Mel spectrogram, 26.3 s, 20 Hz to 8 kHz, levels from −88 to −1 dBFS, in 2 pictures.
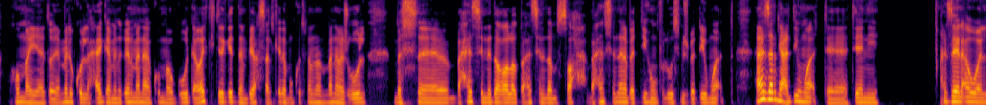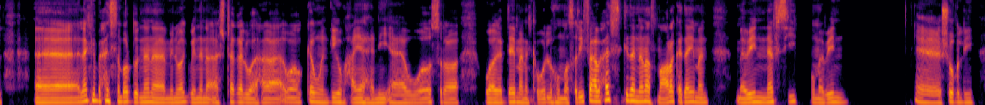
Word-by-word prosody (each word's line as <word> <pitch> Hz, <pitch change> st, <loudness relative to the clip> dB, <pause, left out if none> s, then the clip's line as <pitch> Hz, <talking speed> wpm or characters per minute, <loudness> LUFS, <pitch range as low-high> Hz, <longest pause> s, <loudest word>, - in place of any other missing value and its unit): هم 120 Hz, -1 st, -2 dB
ي 105 Hz, -1 st, 0 dB
يعملوا 115 Hz, +4 st, -1 dB
كل 115 Hz, -2 st, -2 dB
حاجة 120 Hz, +3 st, 0 dB
من 110 Hz, -1 st, -4 dB
غير 125 Hz, +2 st, 0 dB
ما 120 Hz, -, 0 dB
أنا 120 Hz, -1 st, +1 dB
أكون 115 Hz, +3 st, -7 dB
موجود، 115 Hz, +3 st, -3 dB
أوقات 135 Hz, +6 st, +4 dB
كتيرة 130 Hz, -2 st, -1 dB
جدًا 130 Hz, -2 st, 0 dB
بيحصل 115 Hz, -2 st, 0 dB
كده، 120 Hz, +2 st, -3 dB
من 110 Hz, -, -12 dB
كتر 115 Hz, +2 st, -10 dB
ما -, -, -4 dB
أنا -, -, -1 dB
ما 115 Hz, -, -2 dB
أنا 115 Hz, -1 st, 0 dB
مشغول، 115 Hz, +3 st, 0 dB, 0.4 s
بس 120 Hz, +2 st, +2 dB, 0.4 s
باحس 130 Hz, +4 st, 0 dB
إن 115 Hz, -2 st, -1 dB
ده 120 Hz, 0 st, +4 dB
غلط، 115 Hz, -1 st, +3 dB
باحس 115 Hz, +2 st, -1 dB
إن 115 Hz, -, -4 dB
ده 115 Hz, 0 st, +1 dB
مش 110 Hz, -, -7 dB
صح، -, -, +1 dB
باحس 130 Hz, 0 st, -2 dB
إن 125 Hz, -, -3 dB
أنا 125 Hz, -, +3 dB
بادّيهم 115 Hz, 0 st, -3 dB
فلوس 120 Hz, +1 st, -5 dB
مش 115 Hz, -, -7 dB
بادّيهم 115 Hz, -1 st, -2 dB
وقت، 115 Hz, -, -4 dB, 0.3 s
عايز 205 Hz, +3 st, +10 dB
أرجَع 185 Hz, -7 st, +8 dB
أدّيهم 140 Hz, +3 st, +2 dB
وقت 130 Hz, -, -1 dB, 0.3 s
تاني 120 Hz, -2 st, 0 dB, 0.9 s
زي 140 Hz, +2 st, +8 dB
الأول 130 Hz, -3 st, +3 dB, 0.5 s
آآ، 115 Hz, 0 st, +3 dB
لكن 155 Hz, +4 st, +1 dB
باحس 150 Hz, -2 st, 0 dB
برضه 135 Hz, -1 st, 0 dB
إن 125 Hz, +1 st, -3 dB
أنا 120 Hz, -3 st, +1 dB
من 115 Hz, +1 st, -4 dB
واجبي 125 Hz, 0 st, -3 dB
إن 115 Hz, -, -3 dB
أنا 115 Hz, -1 st, -2 dB
أشتغل 120 Hz, +2 st, -2 dB
و -, -, -2 dB, 0.5 s
وأكوِّن 120 Hz, 0 st, -3 dB
ليهم 120 Hz, -2 st, -3 dB
حياة 115 Hz, 0 st, -2 dB
هنيئة، 110 Hz, 0 st, -4 dB
وأسرة 110 Hz, +1 st, -3 dB, 0.4 s
ودايمًا 115 Hz, 0 st, 0 dB
أكوِّن 110 Hz, +2 st, -6 dB
لهم 115 Hz, -1 st, -4 dB
مصاريف، 130 Hz, +8 st, -1 dB
أنا 145 Hz, -, +6 dB
باحس 185 Hz, +6 st, +2 dB
كده 165 Hz, -3 st, +3 dB
إن 140 Hz, -, +1 dB
أنا 145 Hz, +1 st, +4 dB
في -, -, -13 dB
معركة 140 Hz, +7 st, +2 dB
دايمًا 130 Hz, -2 st, -1 dB, 0.4 s
ما 110 Hz, -, -3 dB
بين 125 Hz, +1 st, +1 dB
نفسي 135 Hz, +3 st, -1 dB, 0.2 s
وما 110 Hz, -2 st, -5 dB
بين 120 Hz, +1 st, -3 dB, 0.9 s
آآ، 110 Hz, -2 st, -1 dB
شغلي 120 Hz, -1 st, -2 dB
120 Hz, 190 wpm, -23 LUFS, 115-125 Hz, 0.9 s, عايز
